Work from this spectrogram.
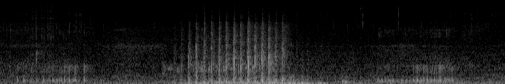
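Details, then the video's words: Indoor snoring duet of pet dogs Marimo, a female with a hearty snore, and Daigoro, whose snore is modest; a loud, rattling, fluttering snore swells for over a second between softer humming breaths. "可愛いイビキ snore"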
